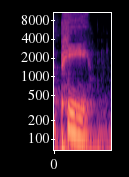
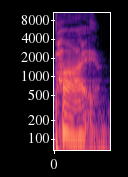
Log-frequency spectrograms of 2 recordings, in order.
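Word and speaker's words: P (π): you're supposed to pronounce the P. And by the way, it is pronounced P, not pi.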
